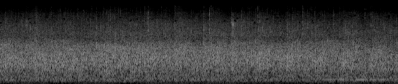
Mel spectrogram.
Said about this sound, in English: just want to applaud something like that. That was good.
